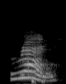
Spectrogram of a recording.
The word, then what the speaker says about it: wren: W-R, silent W, the word is wren.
